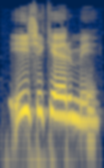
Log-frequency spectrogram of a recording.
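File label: "ishekerttur" ergative, Archi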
